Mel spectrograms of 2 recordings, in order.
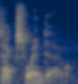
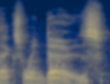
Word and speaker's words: X Window: Well, we do this through a layer software known as X window. By the way, it's it's very common for people to mispronounce it as X-winds plural, but the proper name of this is X-wind.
